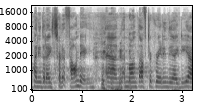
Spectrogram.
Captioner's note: laugh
